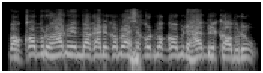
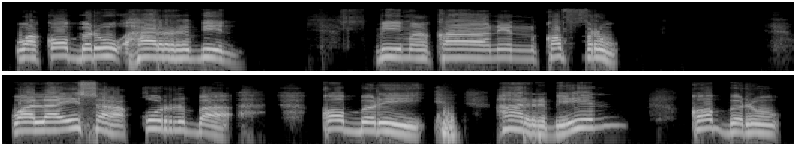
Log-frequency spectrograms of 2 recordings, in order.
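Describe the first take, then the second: First: The line is read quickly without stopping. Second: The line is read slowly and carefully. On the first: "kalau dibaca lancar terus jadi berat" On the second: "kalau pelan kita baca"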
